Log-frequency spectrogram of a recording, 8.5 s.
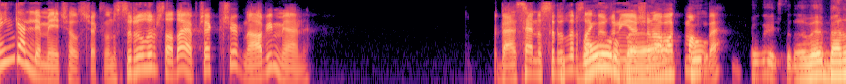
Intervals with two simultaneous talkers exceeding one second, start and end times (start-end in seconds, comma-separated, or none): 5.8-7.2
